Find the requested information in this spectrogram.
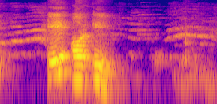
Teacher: कंठ और तालु, दोनों को मिला करके ए और ए बोला जाता है, जिसको हम कंठ ताल्व कहते हैं।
